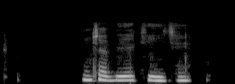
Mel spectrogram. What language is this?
Luo (Kenya and Tanzania)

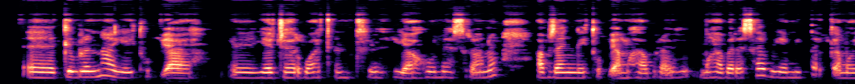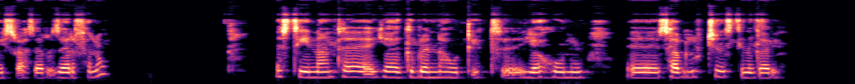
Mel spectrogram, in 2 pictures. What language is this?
Amharic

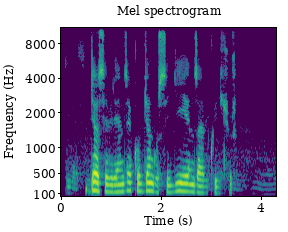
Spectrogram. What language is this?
Kinyarwanda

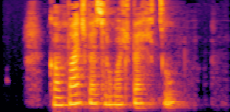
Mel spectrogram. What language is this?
Mongolian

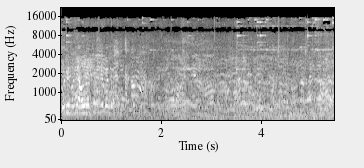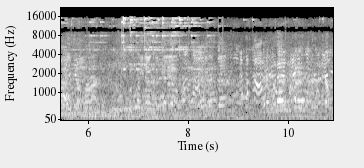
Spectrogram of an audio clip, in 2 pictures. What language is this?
Arabic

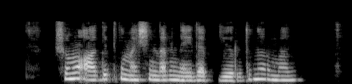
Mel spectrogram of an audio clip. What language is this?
Uyghur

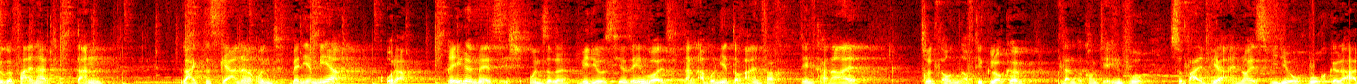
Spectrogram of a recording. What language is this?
German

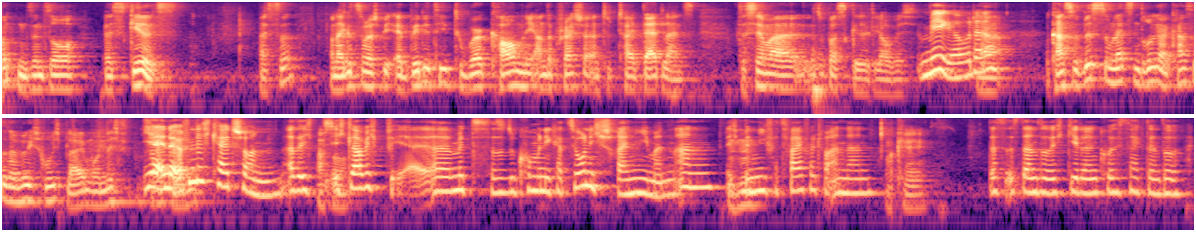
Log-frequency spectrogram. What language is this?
German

